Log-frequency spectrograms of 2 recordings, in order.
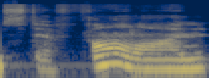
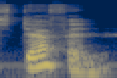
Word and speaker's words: Stefan: almost like she's saying don't call him Stefon his name is pronounced Stefan Jennifer says no I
